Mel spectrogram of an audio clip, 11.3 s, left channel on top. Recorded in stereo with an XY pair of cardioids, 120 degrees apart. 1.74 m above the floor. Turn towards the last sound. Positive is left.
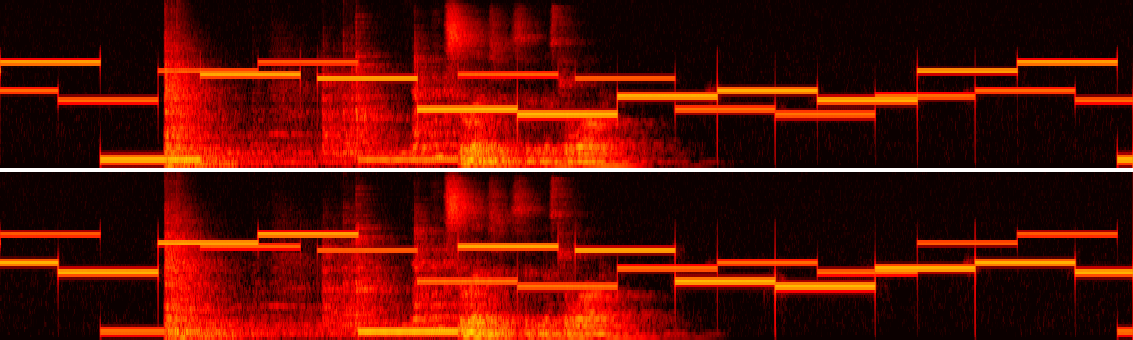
turn(degrees=-25)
